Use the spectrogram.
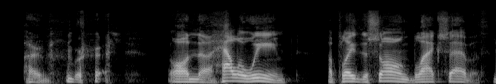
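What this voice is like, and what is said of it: Usual voice. Nothing is said of it.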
